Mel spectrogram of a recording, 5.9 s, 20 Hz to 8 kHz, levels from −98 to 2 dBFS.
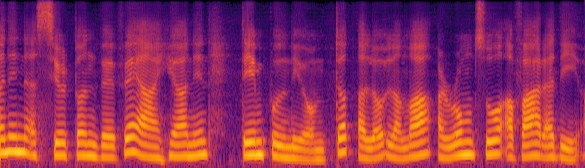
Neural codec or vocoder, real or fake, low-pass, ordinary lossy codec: codec, 16 kHz, 0.3 kbps, FocalCodec; fake; none; none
